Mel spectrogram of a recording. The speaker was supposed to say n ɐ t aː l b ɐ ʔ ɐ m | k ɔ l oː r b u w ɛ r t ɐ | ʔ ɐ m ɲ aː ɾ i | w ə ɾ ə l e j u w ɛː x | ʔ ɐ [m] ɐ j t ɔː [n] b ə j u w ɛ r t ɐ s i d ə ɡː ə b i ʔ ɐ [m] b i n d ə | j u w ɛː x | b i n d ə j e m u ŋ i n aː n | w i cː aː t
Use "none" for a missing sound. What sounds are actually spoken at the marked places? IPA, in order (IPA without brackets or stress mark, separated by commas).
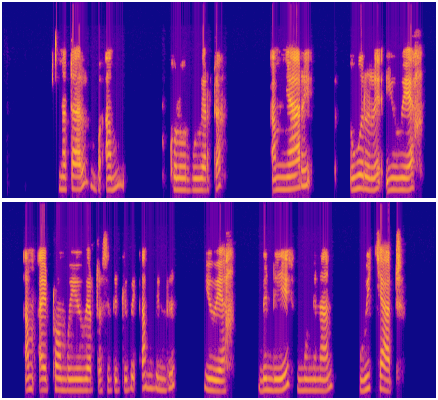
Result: m, m, m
